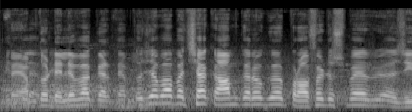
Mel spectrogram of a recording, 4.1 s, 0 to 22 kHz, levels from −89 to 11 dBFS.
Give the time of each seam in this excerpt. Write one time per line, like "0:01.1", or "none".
0:01.2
